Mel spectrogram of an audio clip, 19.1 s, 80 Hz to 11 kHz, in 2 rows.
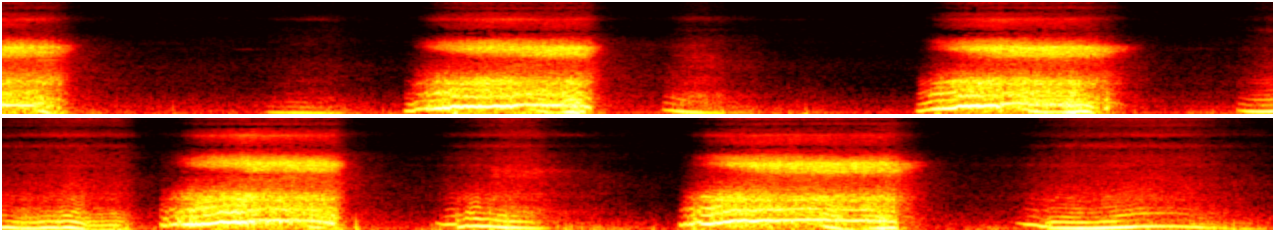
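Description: Loud, regular rumbling snores on each breath in, with softer whistling breaths out, about 15 breaths a minute; steady heavy snoring.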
